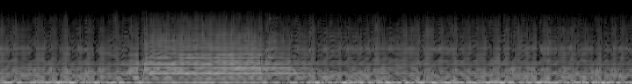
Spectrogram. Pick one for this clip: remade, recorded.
remade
